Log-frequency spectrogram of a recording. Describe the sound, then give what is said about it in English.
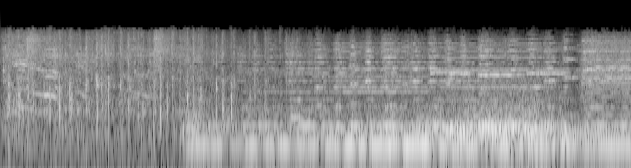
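Horses' hooves clip-clop steadily and briskly on the hard London road, while a low sustained music swell rises beneath them after the first couple of seconds. “The London road stretched out under the horses' feet.”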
